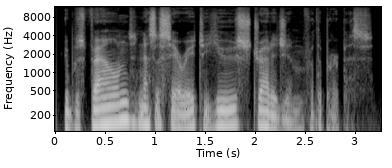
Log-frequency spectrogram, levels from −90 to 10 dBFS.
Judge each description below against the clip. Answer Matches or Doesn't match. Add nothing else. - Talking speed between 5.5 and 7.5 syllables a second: Matches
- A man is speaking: Matches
